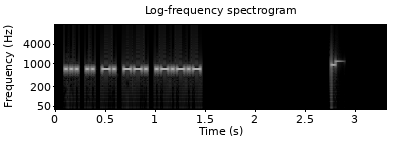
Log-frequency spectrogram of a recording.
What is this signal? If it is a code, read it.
Morse code, heard as a keyed tone, about 41 wpm, 700 Hz. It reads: SING.
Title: Sentences from Top 1600 Words 45wpm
